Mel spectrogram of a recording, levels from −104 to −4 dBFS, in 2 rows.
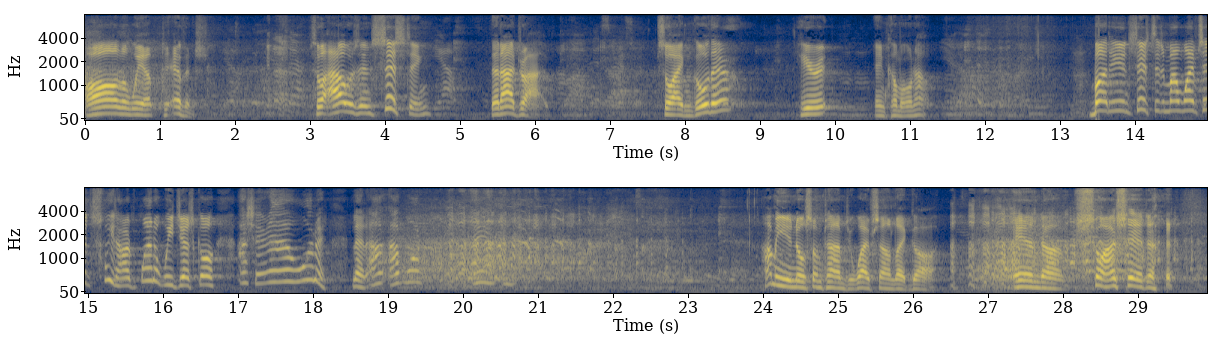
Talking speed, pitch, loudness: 130 wpm, 235 Hz, -23 LUFS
